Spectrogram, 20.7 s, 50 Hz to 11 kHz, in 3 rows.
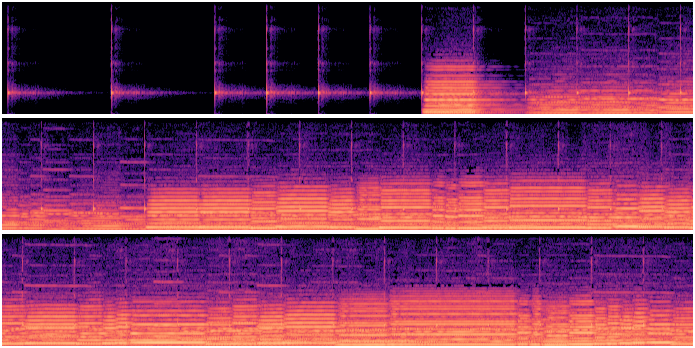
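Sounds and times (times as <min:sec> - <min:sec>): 
alto flute in a flute orchestra: 0:04.2 - 0:20.7.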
